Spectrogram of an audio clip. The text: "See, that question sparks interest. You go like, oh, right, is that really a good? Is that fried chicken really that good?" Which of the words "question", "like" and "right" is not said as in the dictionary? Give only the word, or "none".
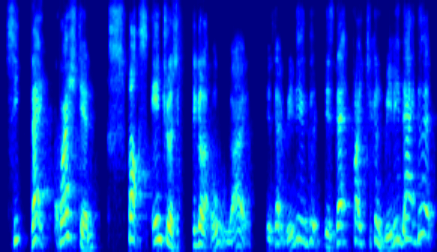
right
